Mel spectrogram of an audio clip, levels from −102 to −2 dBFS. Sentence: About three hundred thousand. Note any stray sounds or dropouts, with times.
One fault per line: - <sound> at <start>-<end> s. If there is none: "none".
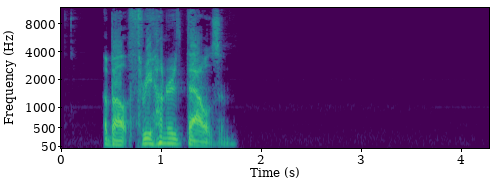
none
